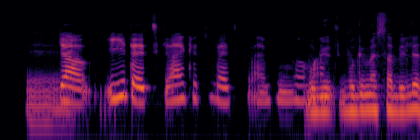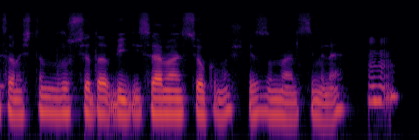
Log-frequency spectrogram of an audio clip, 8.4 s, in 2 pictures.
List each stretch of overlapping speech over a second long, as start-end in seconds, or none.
none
